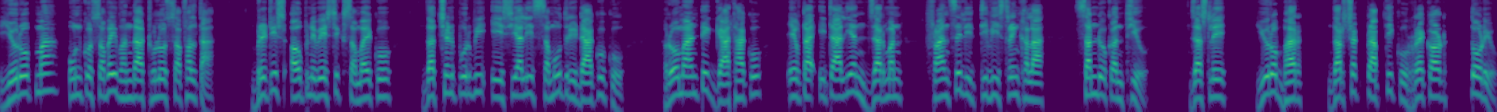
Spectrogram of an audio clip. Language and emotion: Nepali, neutral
